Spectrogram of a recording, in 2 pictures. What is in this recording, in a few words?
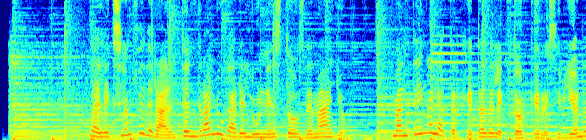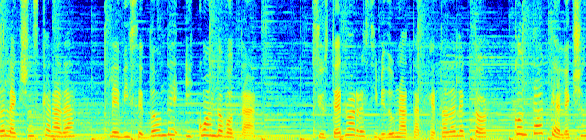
spanish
